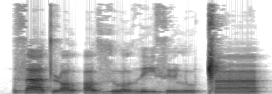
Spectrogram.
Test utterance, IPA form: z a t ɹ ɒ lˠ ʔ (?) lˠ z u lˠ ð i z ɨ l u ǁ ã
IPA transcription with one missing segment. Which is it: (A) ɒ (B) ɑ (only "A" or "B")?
A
